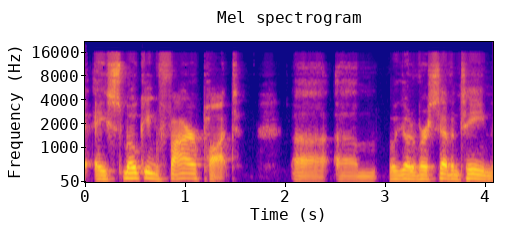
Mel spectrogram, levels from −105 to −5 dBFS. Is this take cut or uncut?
cut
